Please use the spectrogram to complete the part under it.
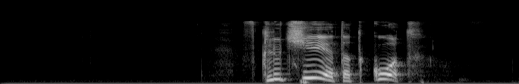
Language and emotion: Russian, angry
